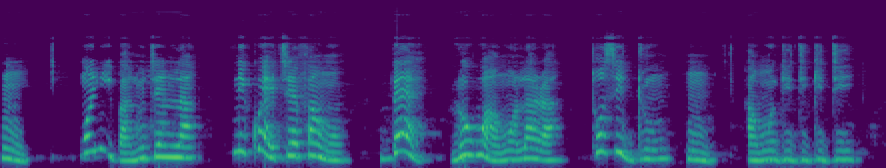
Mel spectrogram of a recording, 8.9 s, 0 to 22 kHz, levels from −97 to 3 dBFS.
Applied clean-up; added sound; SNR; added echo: none; none; none; none.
